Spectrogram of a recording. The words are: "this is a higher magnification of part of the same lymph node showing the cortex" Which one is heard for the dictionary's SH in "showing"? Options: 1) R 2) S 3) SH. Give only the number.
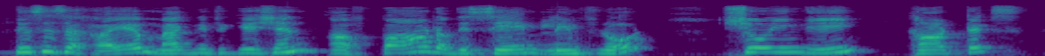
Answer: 3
